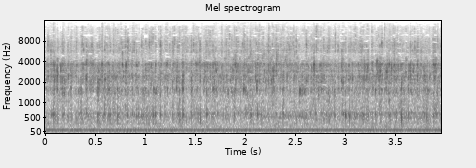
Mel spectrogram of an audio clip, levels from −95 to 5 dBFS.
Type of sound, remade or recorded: recorded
